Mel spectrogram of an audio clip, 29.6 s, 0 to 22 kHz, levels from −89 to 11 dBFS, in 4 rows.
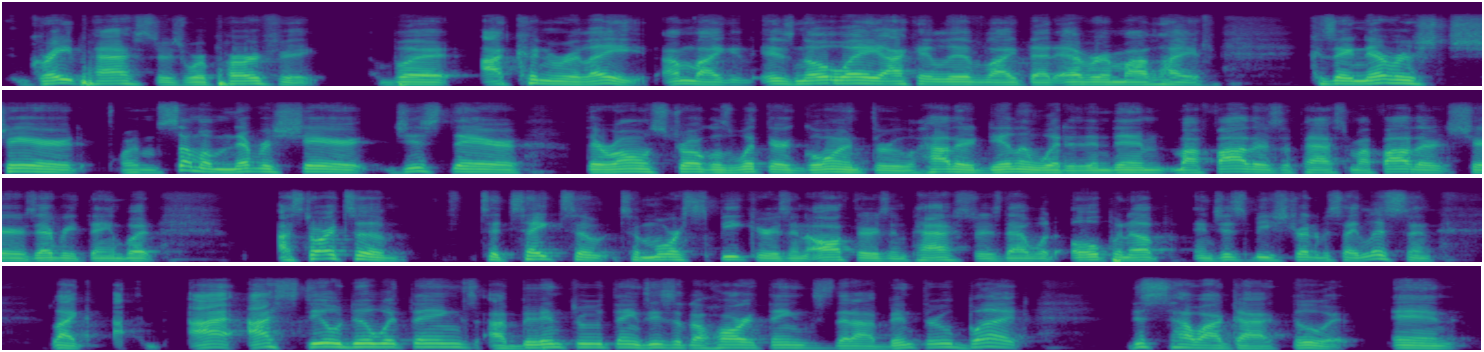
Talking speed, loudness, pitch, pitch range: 225 wpm, -21 LUFS, 120 Hz, 105-135 Hz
